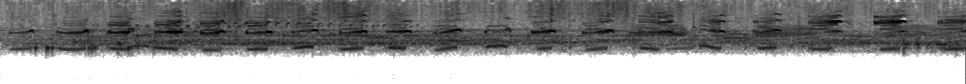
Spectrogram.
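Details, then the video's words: Purple swamphens give harsh, nasal, croaking notes in a rapid, uneven chatter, about three per second, with several birds overlapping. "Sultan toyuqu sesi"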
